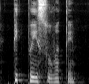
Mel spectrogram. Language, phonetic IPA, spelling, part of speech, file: Ukrainian, [pʲidˈpɪsʊʋɐte], підписувати, verb, Uk-підписувати.ogg
- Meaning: to sign (write one's signature on)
